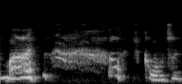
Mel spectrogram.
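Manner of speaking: high, amused telling that breaks into laughter; tickled by your own story; laughing. Real, not acted. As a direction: laugh through the confession. Laughing at his own naive mistake.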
